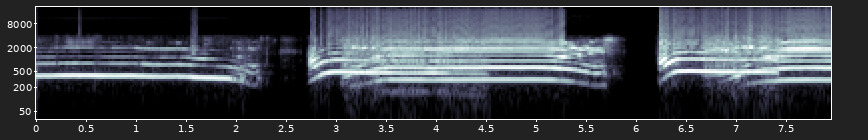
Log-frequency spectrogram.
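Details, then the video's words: Howling pet dog urged on by its owner, drawn-out mournful tones: one long falling howl, a brief pause, a sustained three-second howl, then another rising howl after a short silence. "Making my dog howl"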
